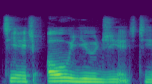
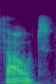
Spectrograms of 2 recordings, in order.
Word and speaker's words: thought: And sometimes I hear people say thout or kout, but we don't pronounce that U. It still has this ah sound, so it's still thought and caught, like ah, very vowel sound.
